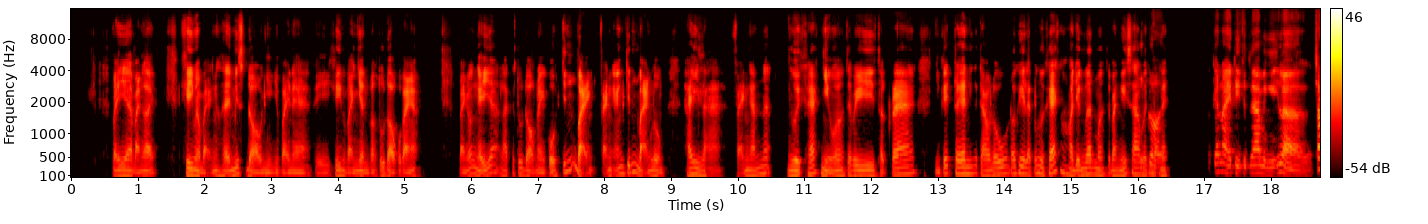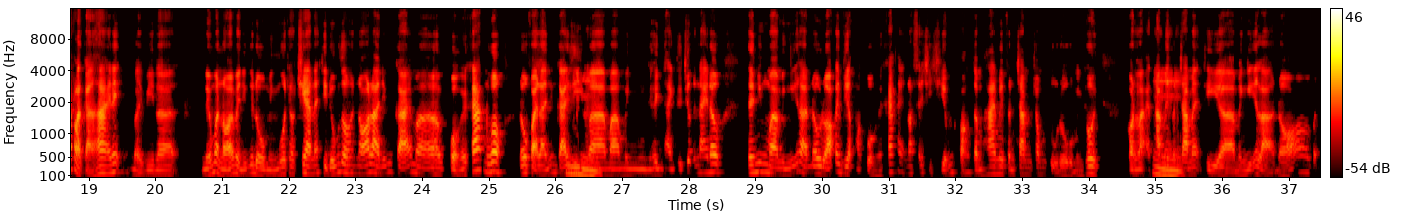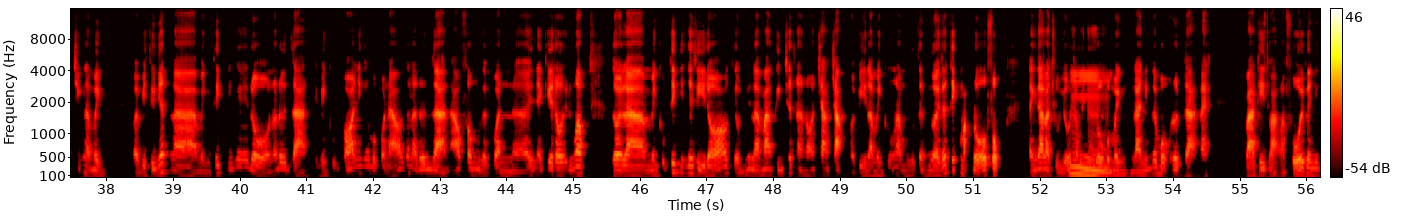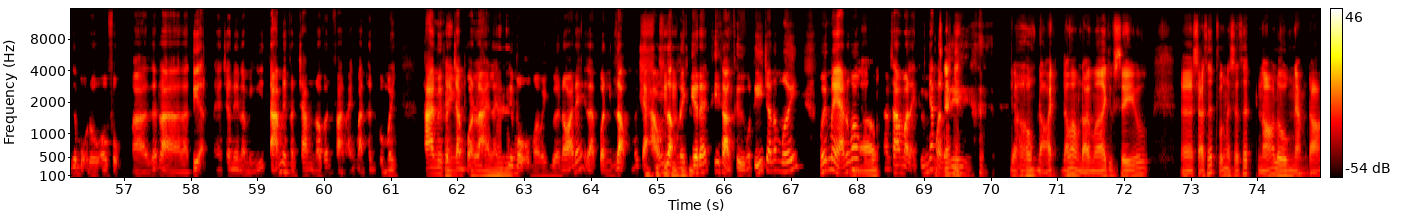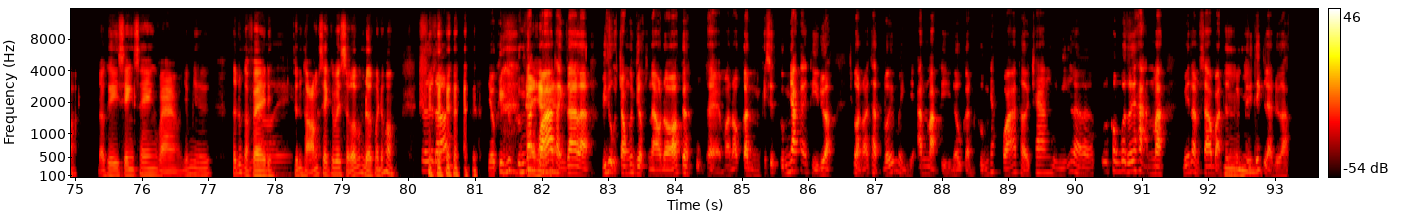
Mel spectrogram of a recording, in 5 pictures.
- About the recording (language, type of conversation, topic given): Vietnamese, podcast, Mạng xã hội thay đổi cách bạn ăn mặc như thế nào?
- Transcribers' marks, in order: in English: "mix"; tapping; in English: "trend"; other background noise; in English: "trend"; laugh; laugh; laugh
